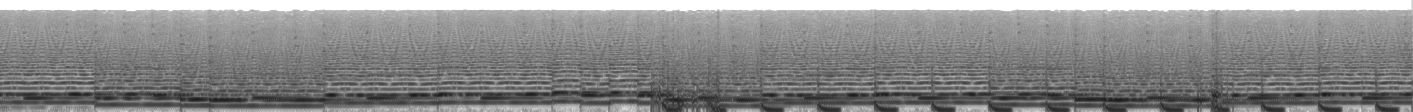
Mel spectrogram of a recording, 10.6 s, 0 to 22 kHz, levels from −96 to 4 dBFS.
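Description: At 4.90 s a burst of processor overload crackle begins and runs to 5.40 s. The processor could not finish each short buffer in time, and dozens of deadlines slipped in a row. Each missed buffer was skipped outright, leaving a hard-edged gap. The result is gritty tearing over the sound, with a grain that fits buffers of about 5 ms. A shorter burst follows from 8.99 s to 9.26 s, with fewer skips, then stops.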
